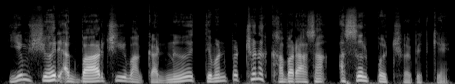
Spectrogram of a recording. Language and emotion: Kashmiri, neutral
